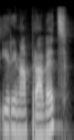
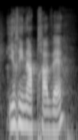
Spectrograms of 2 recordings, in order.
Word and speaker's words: Irina Pravet: And back then, my name was Irina Pravet. So that's how we pronounce it in Romanian.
